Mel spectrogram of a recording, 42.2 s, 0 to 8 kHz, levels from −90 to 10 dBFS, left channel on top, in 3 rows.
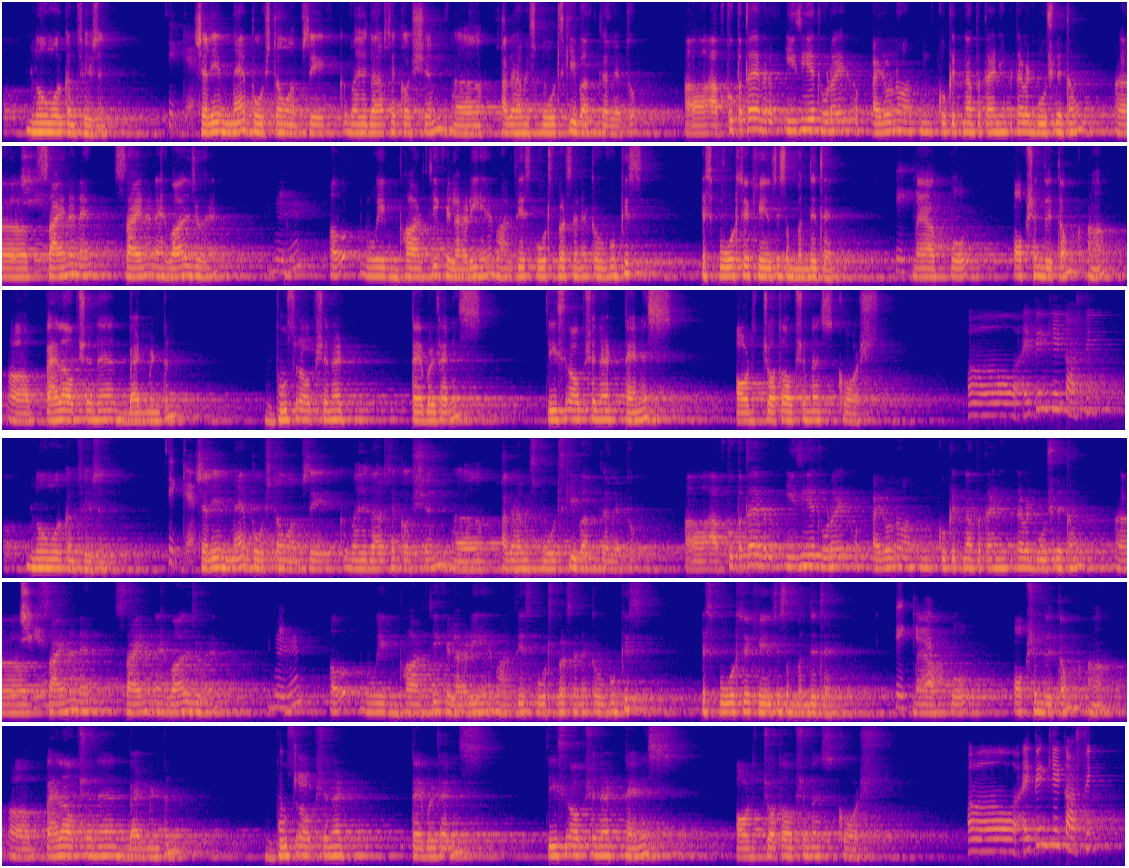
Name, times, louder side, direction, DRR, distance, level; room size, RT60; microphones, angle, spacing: voice 1, 0.3-1.3 2.4-7.9 8.5-13.6 13.9-15.2 15.5-16.8 17.6-17.7 18.2-22.0 22.8-24.5 25.4-26.2 26.7-27.9 28.2-30.3 31.4-32.4 33.2-34.1 34.9-36.5 37.3-39.0, left 3 dB, 45° left, 11 dB, 0.5 m, -22 dB
voice 2, 2.1-2.4 14.1-14.7 17.4-17.8 25.2-25.8 31.6-32.0 40.2-41.7, right 4 dB, 40° right, 10 dB, 0.5 m, -30 dB
10.5 x 9.4 x 6.3 m, 2.7 s
head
